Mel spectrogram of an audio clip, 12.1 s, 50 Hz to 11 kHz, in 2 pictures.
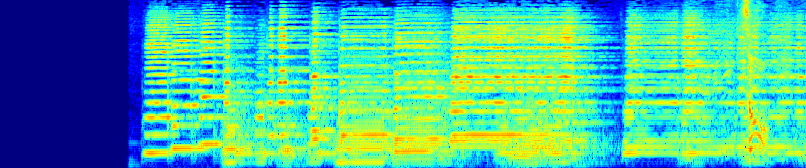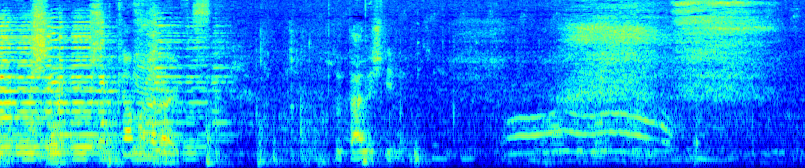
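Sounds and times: accordion playing folk tune: 0:01.0 - 0:08.0.

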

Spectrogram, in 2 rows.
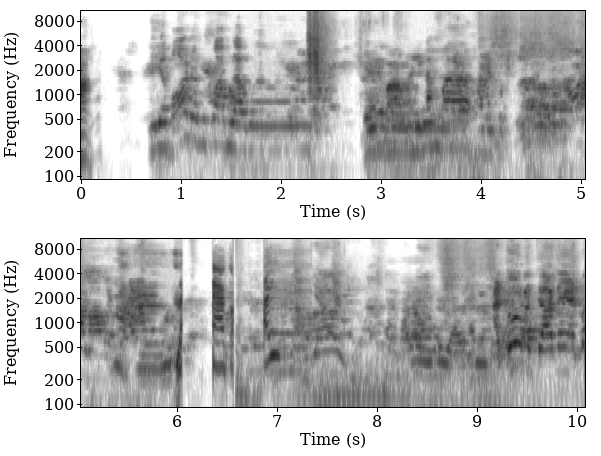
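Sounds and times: people talking: 0:00.7 - 0:10.0.

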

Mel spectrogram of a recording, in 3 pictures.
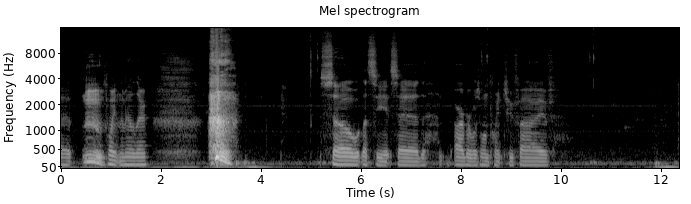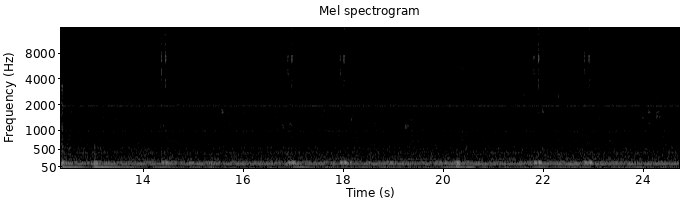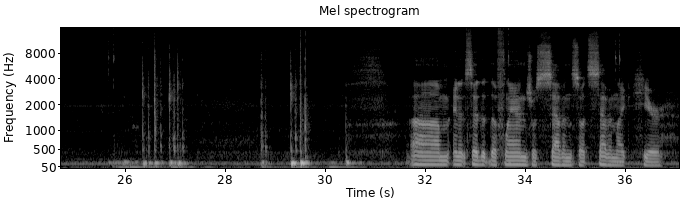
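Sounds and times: steady low hum: 0:00.0 - 0:37.0
keyboard keystrokes: 0:25.6 - 0:27.3, 0:28.7 - 0:29.8.

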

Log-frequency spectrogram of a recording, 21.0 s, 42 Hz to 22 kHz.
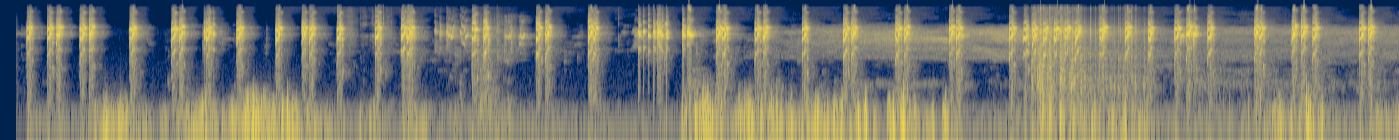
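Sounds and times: lovebirds chirping shrilly: 0:00.3 - 0:20.9.

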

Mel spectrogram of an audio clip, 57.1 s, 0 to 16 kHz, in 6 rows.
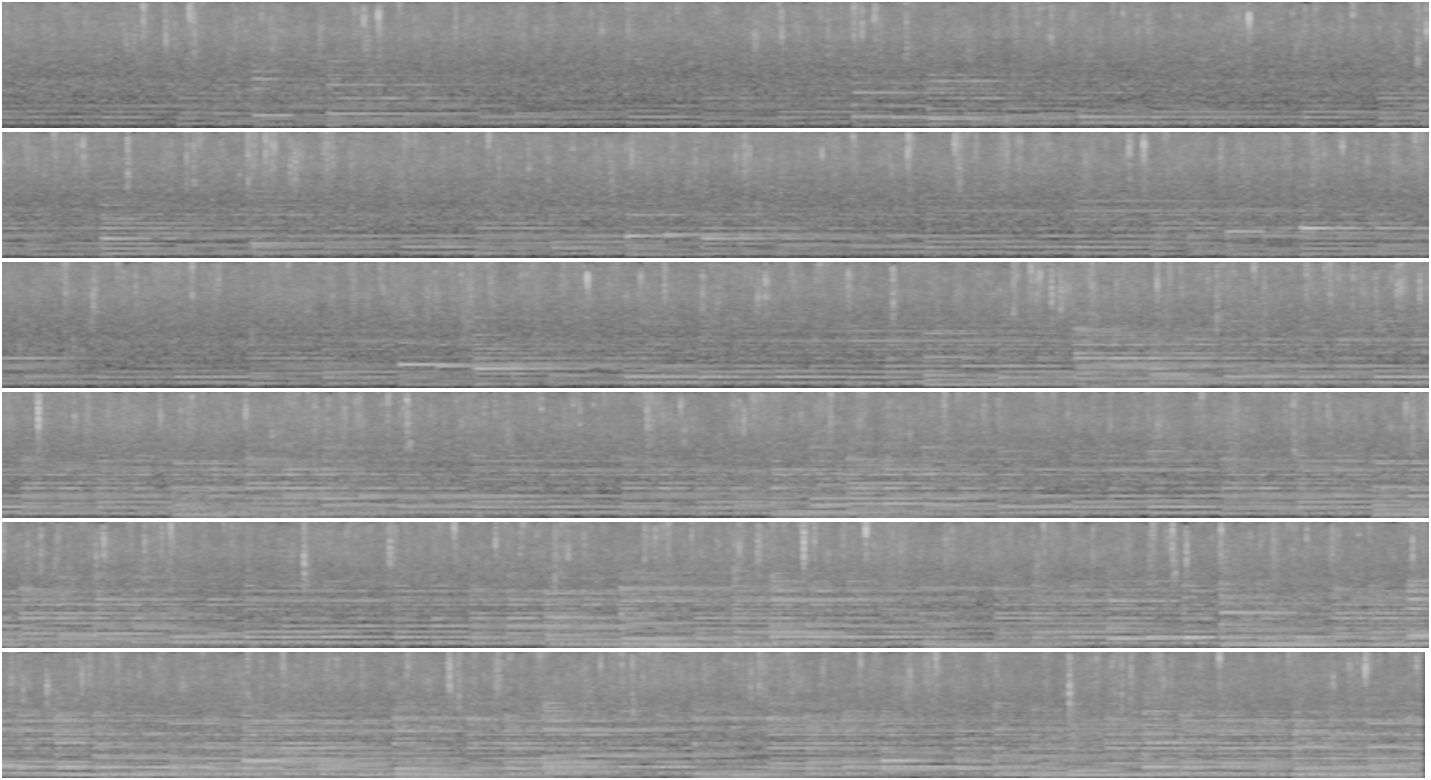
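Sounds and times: calm piano music: 0:00.0 - 0:57.0
steady rain: 0:00.0 - 0:57.0.

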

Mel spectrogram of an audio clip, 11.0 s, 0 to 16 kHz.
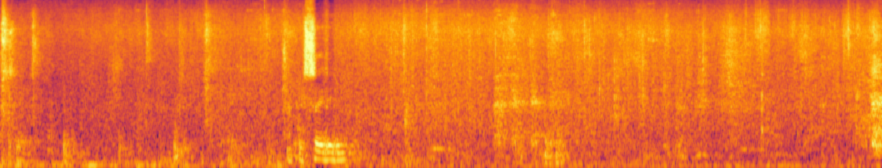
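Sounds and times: faint murmur: 0:00.0 - 0:11.0
steady hiss: 0:00.0 - 0:11.0.

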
